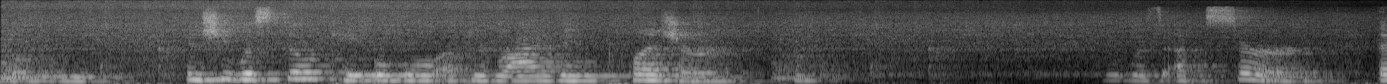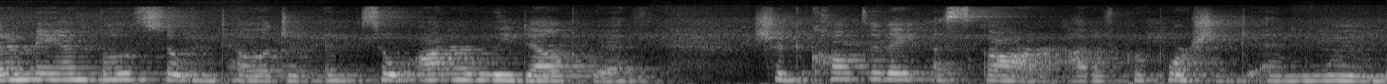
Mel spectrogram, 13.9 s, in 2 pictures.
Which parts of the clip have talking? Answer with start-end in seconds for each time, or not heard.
0.0-4.1, 5.5-13.8.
